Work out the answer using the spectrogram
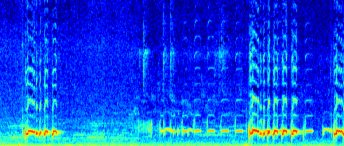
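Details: Zebra dove song during the rainy season, used as a therapy sound: bursts of rapid bubbling coo notes, plus a quieter series of steady, evenly spaced single notes between them.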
